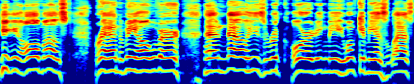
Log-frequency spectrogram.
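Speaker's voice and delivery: mock crying. Imitating the cyclist in the video who is basically crying: imitating a crying man. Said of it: "This guy is basically crying".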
